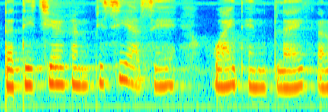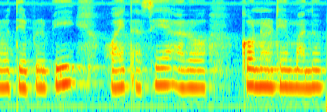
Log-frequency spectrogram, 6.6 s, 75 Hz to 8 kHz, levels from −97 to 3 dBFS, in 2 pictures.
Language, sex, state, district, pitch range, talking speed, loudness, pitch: Nagamese, female, Nagaland, Dimapur, 215-235 Hz, 155 wpm, -20 LUFS, 220 Hz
